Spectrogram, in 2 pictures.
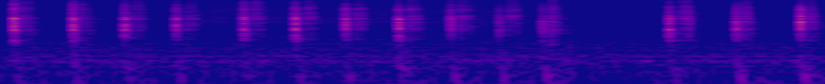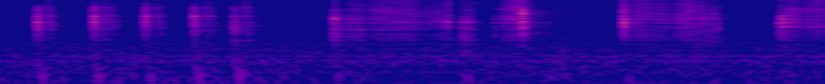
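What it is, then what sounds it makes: Painted wooden sign scratched with a fingernail. A long fingernail traces and scratches the painted letters of a solid, whitewashed wooden plank sign reading "You make me happy." It makes a quick series of short, bright, dry scratching strokes. Near the end these turn into longer, continuous rasping passes.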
